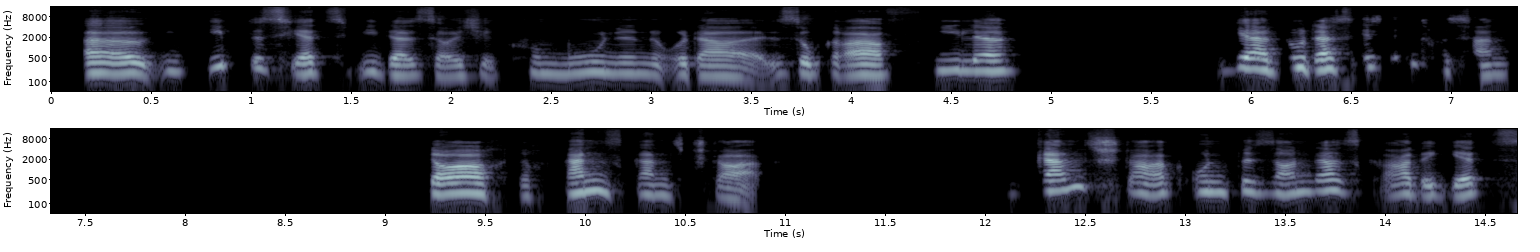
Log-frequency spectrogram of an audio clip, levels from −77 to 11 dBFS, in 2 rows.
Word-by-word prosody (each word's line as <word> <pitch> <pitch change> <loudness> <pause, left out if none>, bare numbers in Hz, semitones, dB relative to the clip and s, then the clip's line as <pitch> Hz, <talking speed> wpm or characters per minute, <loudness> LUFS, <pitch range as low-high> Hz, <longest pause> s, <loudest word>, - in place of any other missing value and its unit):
äh, 180 -1 +4 0.3
gibt 285 +5 -9
es 245 0 -6
jetzt 175 +1 -3
wieder 165 -5 -4
solche 145 +1 -11
Kommunen 175 -1 -10
oder 150 -2 -4
sogar 160 -2 +1 0.2
viele 205 -1 0 1.0
Ja, 230 +2 +5
du, 255 +7 -1
das 220 0 +4
ist 260 0 -12
interessant. 175 - -11 2.0
Doch, 200 +1 +9
doch 165 0 -18
ganz, 210 +2 +2
ganz 180 -2 -7
stark. - - -2 1.4
Ganz 240 +7 +5
stark 200 -2 -2
und 220 -1 -6
besonders 220 +1 -4
grade 180 -2 -5
jetzt 180 +1 -3
190 Hz, 105 wpm, -23 LUFS, 170-220 Hz, 2.0 s, Doch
